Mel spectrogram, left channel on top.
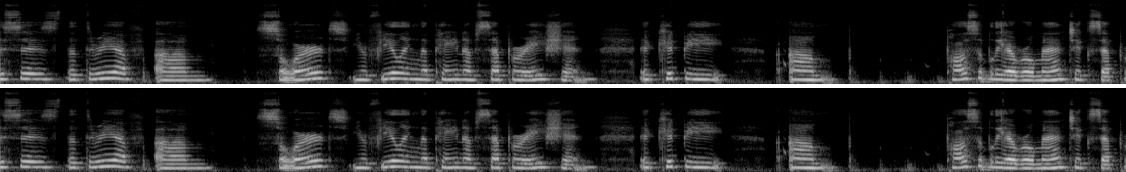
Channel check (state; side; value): identical; both; correlation 1.00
